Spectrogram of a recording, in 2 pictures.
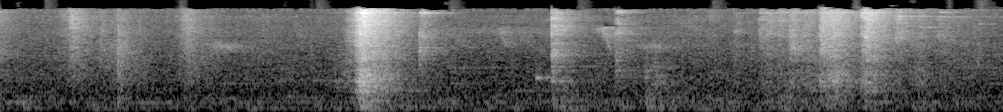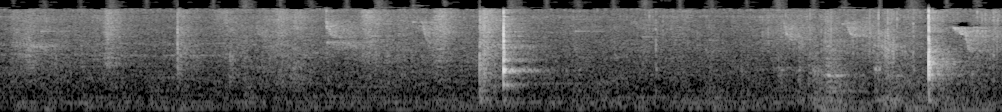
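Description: A few separate sharp clicks and taps of metal cutlery against a ceramic plate as a slice of cake is served. The loudest comes about two seconds in, and the others are spread through the rest.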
